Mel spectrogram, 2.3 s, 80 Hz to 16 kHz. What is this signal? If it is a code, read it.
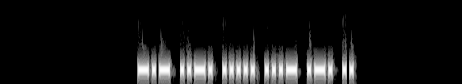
Morse code, heard as a keyed tone, about 69 wpm, 700 Hz. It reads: KF5VRI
